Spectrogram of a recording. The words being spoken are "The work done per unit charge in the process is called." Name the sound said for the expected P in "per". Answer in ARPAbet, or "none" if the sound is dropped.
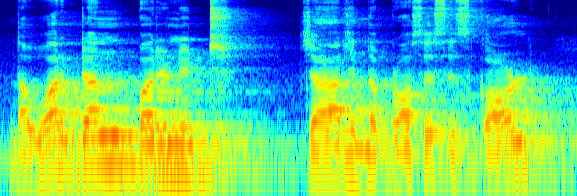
P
